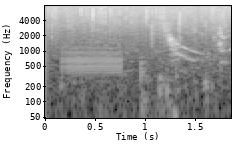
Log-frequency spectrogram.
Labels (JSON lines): {"label": "biophony, croak", "recorder": "SoundTrap 500"}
